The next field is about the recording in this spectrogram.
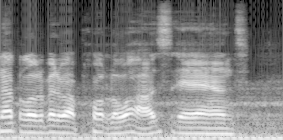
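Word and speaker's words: Portlaoise: Port Loise. Port Loise.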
